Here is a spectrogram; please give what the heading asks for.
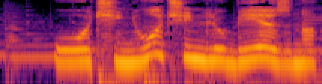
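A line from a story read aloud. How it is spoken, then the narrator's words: Glum thanks. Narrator (Russian): уныло поблагодарил мистер Навыворот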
